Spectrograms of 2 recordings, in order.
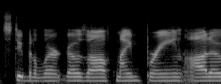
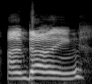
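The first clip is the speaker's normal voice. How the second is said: mock dramatic lament; 4 semitones higher, 8 dB louder than usual. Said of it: "I was gonna go".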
